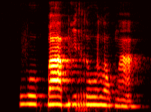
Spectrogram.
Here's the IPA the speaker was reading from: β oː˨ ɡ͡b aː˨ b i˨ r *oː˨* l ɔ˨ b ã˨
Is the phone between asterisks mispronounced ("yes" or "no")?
no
